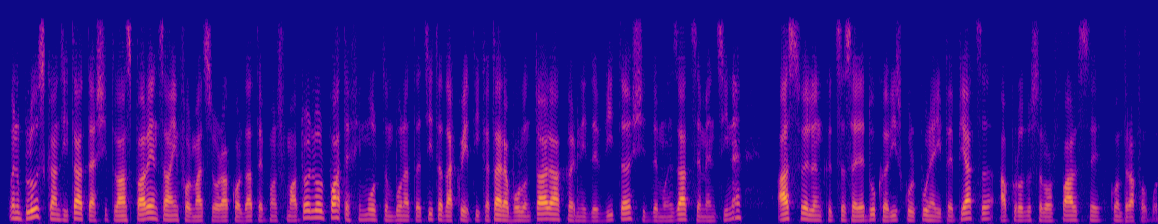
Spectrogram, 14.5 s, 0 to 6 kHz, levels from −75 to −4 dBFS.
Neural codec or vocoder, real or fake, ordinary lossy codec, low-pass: codec, 16 kHz, 0.3 kbps, FocalCodec; fake; none; 5.4 kHz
